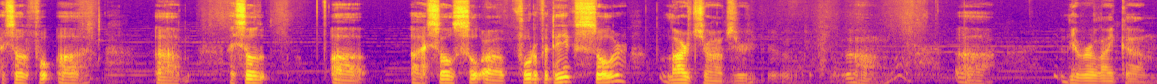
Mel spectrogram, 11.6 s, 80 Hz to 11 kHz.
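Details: Adult man with aphasia from a massive stroke 3 years earlier, before brain training; much language regained but fluency still impaired; non-fluent aphasia.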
